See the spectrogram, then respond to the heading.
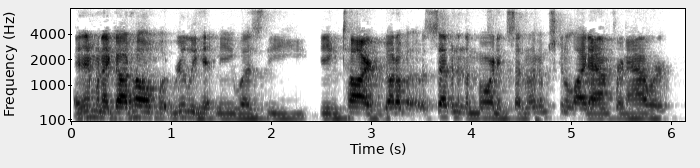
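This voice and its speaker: Echoey, halting man telling personal stories. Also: medium pitch, fairly even intonation, a bit bright. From Canada (Montreal). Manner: halting, repeats words as he goes. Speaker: interview guest. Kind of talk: conversational personal storytelling. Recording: roomy echo, slightly dull sound.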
